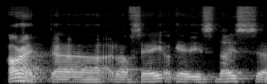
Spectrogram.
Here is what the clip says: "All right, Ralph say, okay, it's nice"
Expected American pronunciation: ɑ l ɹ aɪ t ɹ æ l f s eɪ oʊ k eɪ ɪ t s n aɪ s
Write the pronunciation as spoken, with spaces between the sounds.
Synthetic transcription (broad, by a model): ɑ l ɹ aɪ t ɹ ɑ f s eɪ oʊ k eɪ ɪ t s n aɪ s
